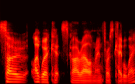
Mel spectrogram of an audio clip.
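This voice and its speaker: Speaking with a Queensland accent, a man keeps a moderate pace. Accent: Australian (Queensland). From Atherton Tablelands, Queensland, Australia. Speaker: tourism sales representative. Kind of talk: casual interview.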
